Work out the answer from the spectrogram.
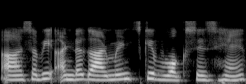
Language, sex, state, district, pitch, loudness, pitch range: Hindi, female, Bihar, Darbhanga, 215 Hz, -17 LUFS, 205-235 Hz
